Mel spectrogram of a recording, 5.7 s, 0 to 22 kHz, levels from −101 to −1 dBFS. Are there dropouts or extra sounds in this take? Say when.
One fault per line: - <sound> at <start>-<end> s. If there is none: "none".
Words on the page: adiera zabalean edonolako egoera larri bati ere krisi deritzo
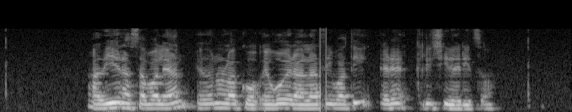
- dropout at 3.2-3.3 s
